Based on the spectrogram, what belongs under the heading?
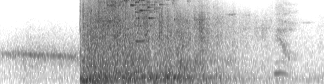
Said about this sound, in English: The car explodes. Well, no, probably not now. A bright orange fireball rises into the sky.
